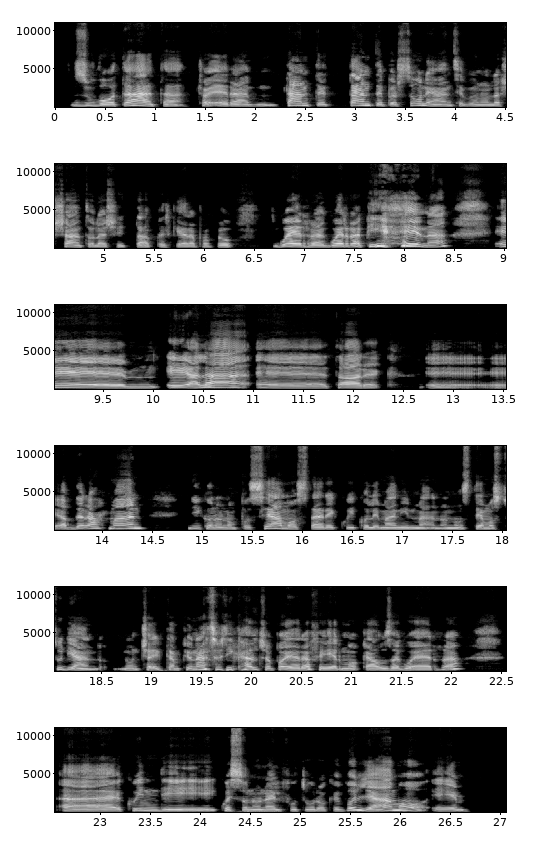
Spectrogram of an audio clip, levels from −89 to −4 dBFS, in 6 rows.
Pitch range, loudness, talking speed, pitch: 180-240 Hz, -24 LUFS, 125 wpm, 205 Hz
